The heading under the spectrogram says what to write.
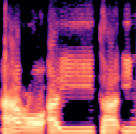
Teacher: nun sukun ketemu kaf, maka makhrajnya jauh, maka bunyinya eng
